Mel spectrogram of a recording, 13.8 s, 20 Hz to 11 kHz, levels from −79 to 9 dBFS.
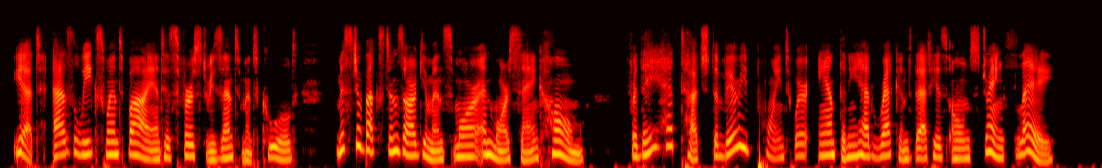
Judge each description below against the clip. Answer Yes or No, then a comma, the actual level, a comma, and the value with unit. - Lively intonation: Yes, wide, 5.9 semitones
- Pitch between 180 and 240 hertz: Yes, medium, 185 Hz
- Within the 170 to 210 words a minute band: No, average, 150 wpm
